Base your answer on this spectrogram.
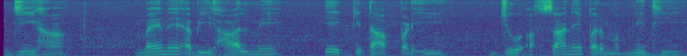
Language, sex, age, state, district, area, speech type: Urdu, male, 18-30, Delhi, South Delhi, urban, spontaneous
